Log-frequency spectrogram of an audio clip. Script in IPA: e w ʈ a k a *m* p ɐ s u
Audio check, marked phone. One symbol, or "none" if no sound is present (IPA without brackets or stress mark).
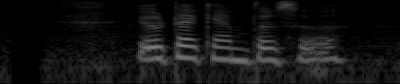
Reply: m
